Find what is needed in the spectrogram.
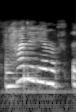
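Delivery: ordinary delivery, nothing marked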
